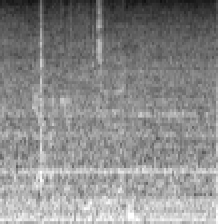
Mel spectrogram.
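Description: Steady hum inside a car cabin from the idling car and its air conditioning, with a couple of faint ticks.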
